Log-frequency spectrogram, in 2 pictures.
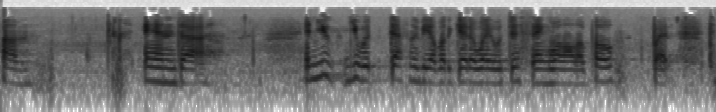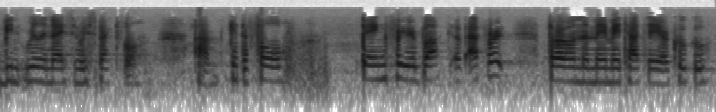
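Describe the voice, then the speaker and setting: A woman of average pitch talks through a relaxed language lesson from her home. She drifts between chatty asides and slow, careful repetition of each word, filling gaps with plenty of ums. The recording sounds dull and lo-fi. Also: a little hiss or hum. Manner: chatty, many fillers, repeats words slowly. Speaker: language teacher. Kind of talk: casual spoken language lesson.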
